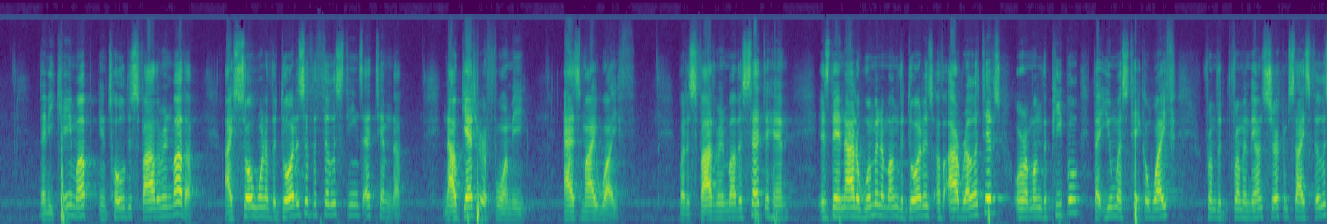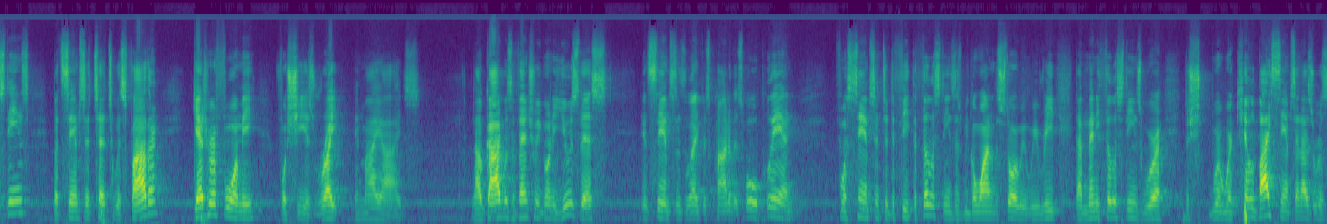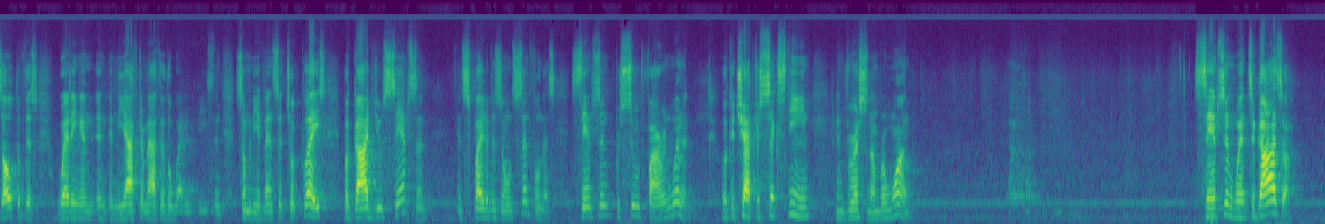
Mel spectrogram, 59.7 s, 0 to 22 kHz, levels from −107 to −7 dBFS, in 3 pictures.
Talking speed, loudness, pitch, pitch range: 170 wpm, -27 LUFS, 145 Hz, 125-180 Hz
